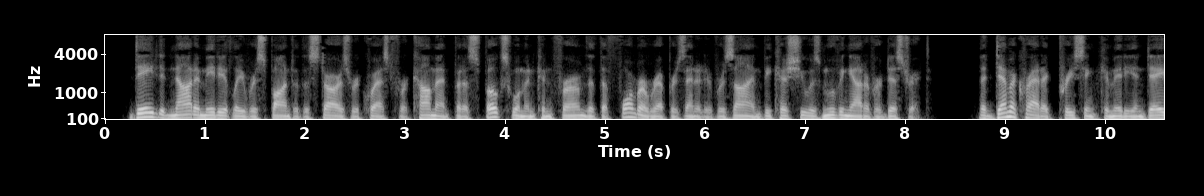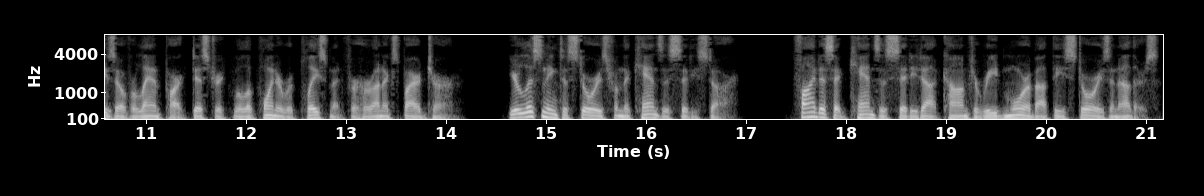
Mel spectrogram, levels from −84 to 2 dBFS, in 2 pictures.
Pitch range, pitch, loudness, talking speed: 85-105 Hz, 95 Hz, -21 LUFS, 185 wpm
